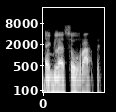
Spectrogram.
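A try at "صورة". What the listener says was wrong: Nah, surah itu pakai sod. Kalau pakai sod itu gambar atau foto. Kalau dia pakai sin, itu surat. Nah, di situ bedanya ya.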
